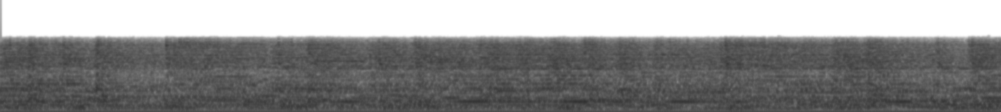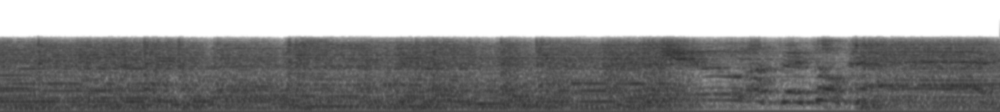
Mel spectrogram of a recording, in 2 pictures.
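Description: Rock band playing live, electric guitars strumming loud and dense over bass and drums. Near the end the bass and drums drop out for under a second, a break in the song, before the band comes back in.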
